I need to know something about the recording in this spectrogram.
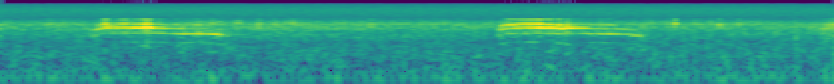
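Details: Trying to get in the house through a window, a cat utters two longer, wavering meows about two seconds apart, the second slightly more prolonged, against soft background noise.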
